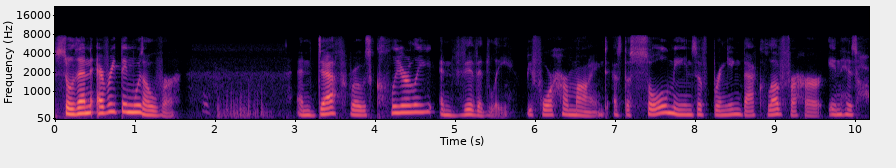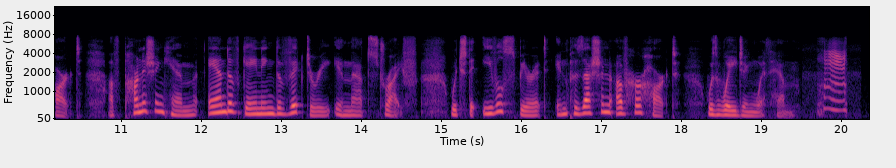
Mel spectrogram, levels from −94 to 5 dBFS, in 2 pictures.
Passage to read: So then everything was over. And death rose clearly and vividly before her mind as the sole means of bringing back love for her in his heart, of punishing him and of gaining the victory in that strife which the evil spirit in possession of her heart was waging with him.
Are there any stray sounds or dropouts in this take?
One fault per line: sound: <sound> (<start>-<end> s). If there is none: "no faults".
sound: sigh (1.8-2.8 s)
sound: breath (19.7-20.1 s)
